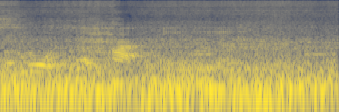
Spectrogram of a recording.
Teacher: huruf ha ini ke sifatnya itu lembut dan berhembus ha, itu termasuk ke akustik.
